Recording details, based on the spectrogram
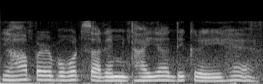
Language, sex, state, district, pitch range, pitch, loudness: Hindi, female, Arunachal Pradesh, Papum Pare, 175-200 Hz, 185 Hz, -13 LUFS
